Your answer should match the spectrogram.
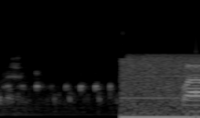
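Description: Cockpit intercom opening about a second in: a steady hiss and hum cut in suddenly, carrying the running noise of the Piper Cherokee's engine through the headset microphone. Faint short blips come before it.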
